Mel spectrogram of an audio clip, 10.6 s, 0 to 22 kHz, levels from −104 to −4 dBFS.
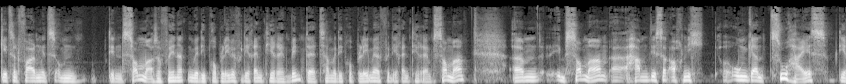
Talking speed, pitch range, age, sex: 245 wpm, 105-130 Hz, 40-59, male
